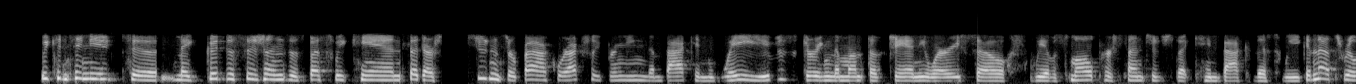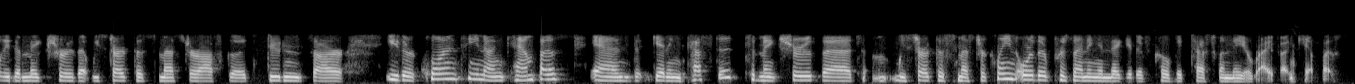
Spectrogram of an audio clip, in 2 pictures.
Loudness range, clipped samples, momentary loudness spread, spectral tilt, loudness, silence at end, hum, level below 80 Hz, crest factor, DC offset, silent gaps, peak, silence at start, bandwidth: 2 LU; under 0.1%; 6 LU; -9.5 dB/octave; -16 LUFS; 0.2 s; none; -56 dBFS; 16 dB; under 0.1%; 4.43-4.67 s; 0 dBFS; 0.4 s; 4.3 kHz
